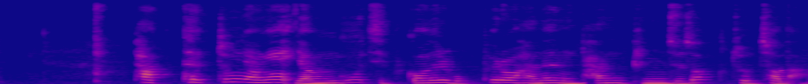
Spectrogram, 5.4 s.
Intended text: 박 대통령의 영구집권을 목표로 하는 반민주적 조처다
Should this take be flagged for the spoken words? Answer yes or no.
no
